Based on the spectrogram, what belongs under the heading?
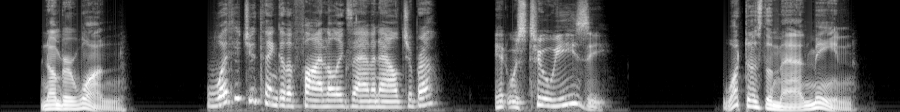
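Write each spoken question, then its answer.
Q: What does the man mean?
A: The algebra exam was very simple.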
